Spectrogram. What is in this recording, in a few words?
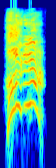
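Voice attack Japanese; myungwha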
